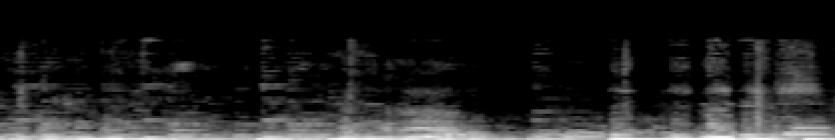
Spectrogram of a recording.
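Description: Harp and violin playing a folk tune, with men's voices singing along.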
